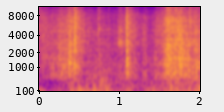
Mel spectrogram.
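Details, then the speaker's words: Old Rover lawn mower, unused over 10 years in a dry place, was running when stored, rusty with no oil: pull-cord pulls give whirring, ratcheting bursts as the engine spins freely without firing, so it is not seized. "oh yeah okay that seems to sort of turn over"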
